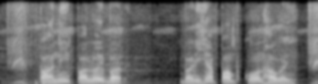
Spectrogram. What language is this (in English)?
Chhattisgarhi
